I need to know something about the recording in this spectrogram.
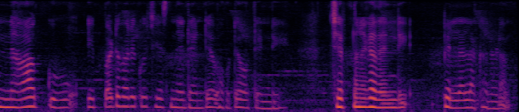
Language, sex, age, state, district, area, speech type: Telugu, female, 30-45, Andhra Pradesh, Anakapalli, urban, spontaneous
